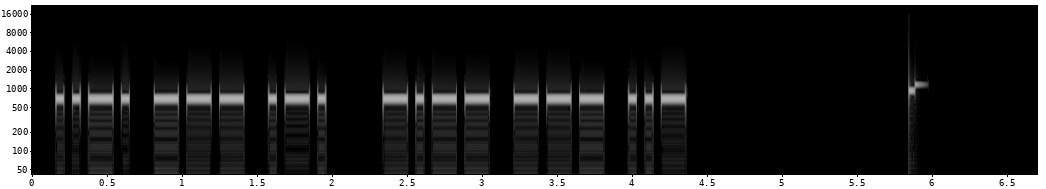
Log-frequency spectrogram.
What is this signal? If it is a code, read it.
Morse code, heard as a keyed tone, about 22 wpm, 700 Hz. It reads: FOR YOU
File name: Sets of 9 Words - 22wpm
